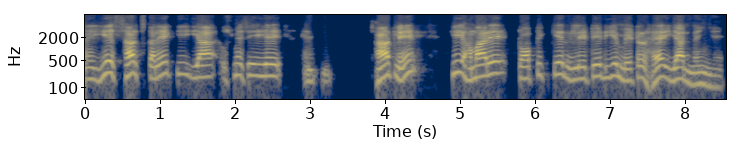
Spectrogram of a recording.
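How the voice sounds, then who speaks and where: A man's voice: sits high, no room sound. Older man lecturing over a tinny line. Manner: mixes Hindi with slow read-out English lines. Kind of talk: academic lecture. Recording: dry, tinny phone-like sound.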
